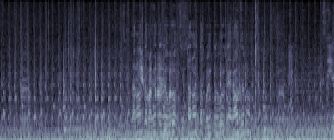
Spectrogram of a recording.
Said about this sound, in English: They turned on a siren and took off, tearing through two lanes of traffic.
